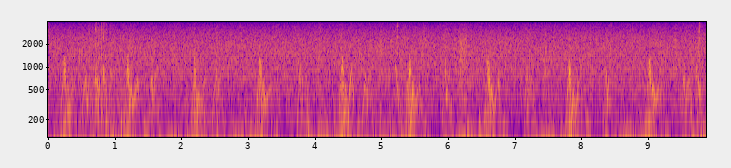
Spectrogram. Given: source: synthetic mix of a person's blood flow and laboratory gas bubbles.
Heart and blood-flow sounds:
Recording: Doppler ultrasound of blood flow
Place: precordium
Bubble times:
0.59-1.15 s: bubbles
2.32-2.43 s: bubbles
2.94-3.02 s: bubbles
4.94-5.02 s: bubbles
5.18-5.33 s: bubbles
9.61-9.88 s: bubbles
From the record:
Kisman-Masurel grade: 121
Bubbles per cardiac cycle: 1 to 2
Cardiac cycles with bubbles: 10 to 50%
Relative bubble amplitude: barely perceptible (0.100 to 0.250)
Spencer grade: 2 (many but less than half of the cardiac periods contain bubble signals, singularly or in groups)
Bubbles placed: only in the low amplitude regions of the cardiac cycle

